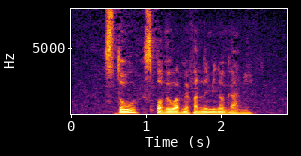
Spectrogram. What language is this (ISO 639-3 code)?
pol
